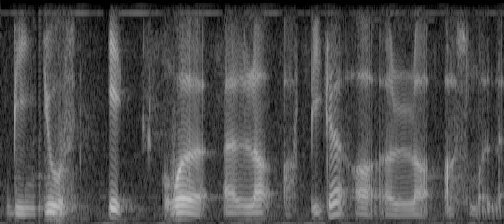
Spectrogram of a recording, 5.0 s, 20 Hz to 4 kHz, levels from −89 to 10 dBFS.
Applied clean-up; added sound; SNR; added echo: none; none; none; none.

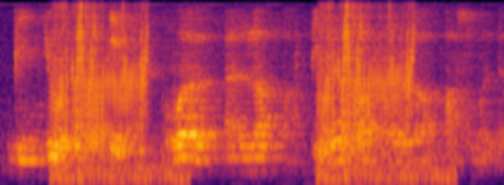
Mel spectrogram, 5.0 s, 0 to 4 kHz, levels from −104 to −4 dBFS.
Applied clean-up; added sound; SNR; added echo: none; Fart; -1 dB; reverberation time 0.8 s.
